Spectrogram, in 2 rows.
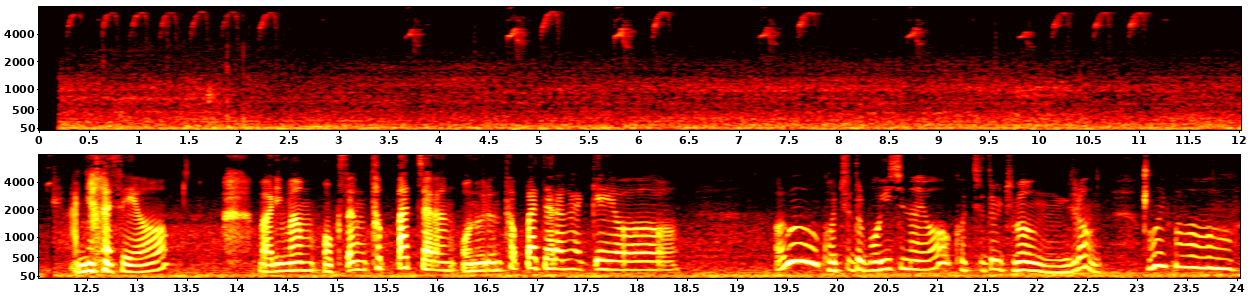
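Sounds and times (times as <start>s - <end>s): small bird chirping: 0.2s - 12.2s.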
